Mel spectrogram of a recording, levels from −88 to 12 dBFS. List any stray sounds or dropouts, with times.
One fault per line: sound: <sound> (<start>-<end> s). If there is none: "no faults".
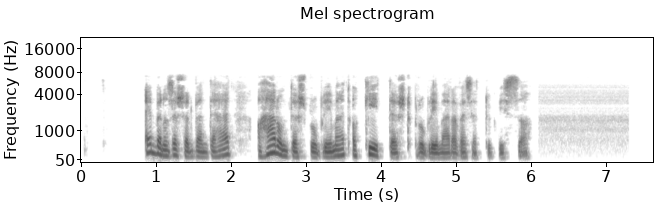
no faults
